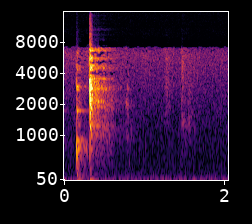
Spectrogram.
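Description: Two quick metallic clanks a fraction of a second apart, the second louder and ringing briefly: a stainless steel bowl being set down on the bench.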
